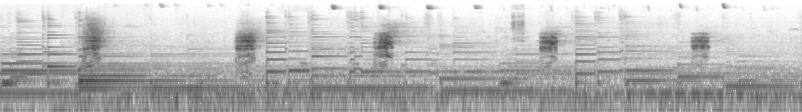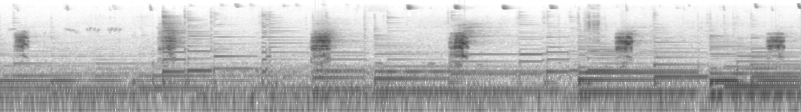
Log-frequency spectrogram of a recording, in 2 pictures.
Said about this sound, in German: Das war der Purpurreiher.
